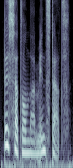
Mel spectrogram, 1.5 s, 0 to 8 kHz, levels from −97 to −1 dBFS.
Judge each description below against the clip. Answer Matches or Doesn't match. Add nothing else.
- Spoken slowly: Doesn't match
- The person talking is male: Doesn't match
